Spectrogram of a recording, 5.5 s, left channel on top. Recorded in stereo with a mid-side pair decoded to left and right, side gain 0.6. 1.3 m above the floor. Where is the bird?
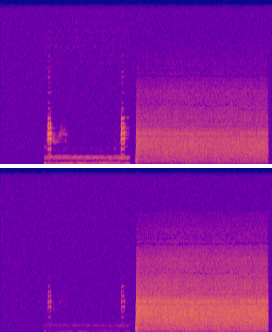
70° left.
